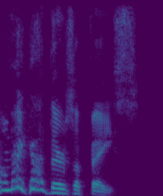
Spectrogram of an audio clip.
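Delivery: play-acted sudden, high, frightened scream. Retelling a late-night ghost hunt, imitating Katie screaming. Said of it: "Katie just throws her phone and screams".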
